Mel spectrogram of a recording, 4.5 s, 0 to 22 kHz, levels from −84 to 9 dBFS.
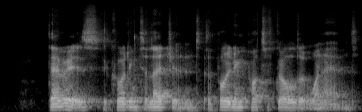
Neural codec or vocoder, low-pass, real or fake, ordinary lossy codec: codec, 44.1 kHz, 7.8 kbps, DAC; 19.8 kHz; fake; none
